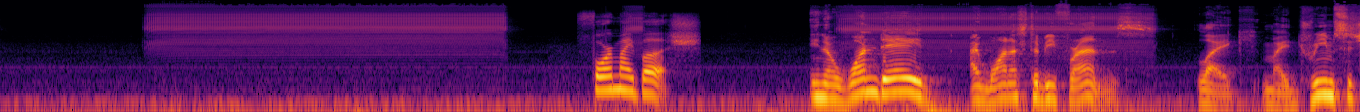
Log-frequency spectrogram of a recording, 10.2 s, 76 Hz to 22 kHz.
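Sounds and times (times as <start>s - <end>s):
electric hair clippers buzzing: 1.1s - 3.9s, 4.6s - 5.2s, 6.1s - 8.8s
speech: 4.4s - 5.3s, 6.1s - 10.1s.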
